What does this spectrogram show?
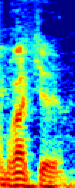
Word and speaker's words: Brascoeurs: donc nous parlait donc comme on dit brass coeur braqueurs ci alors breaker ça veut dire ça s'écrit b ras apostrophe coeur les braqueurs ça veut dire du coeur pour brassens mais on préfère dire les braqueurs d'accord jouer des braqueurs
